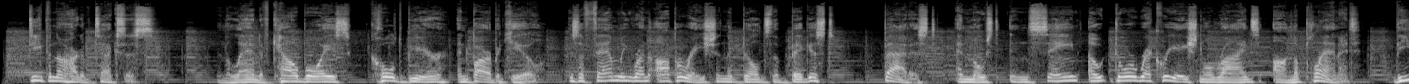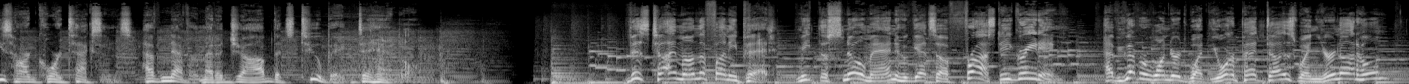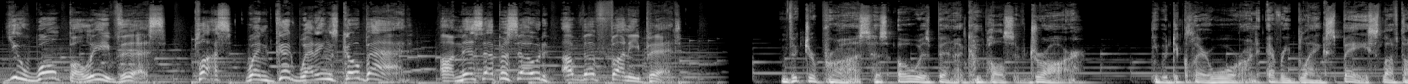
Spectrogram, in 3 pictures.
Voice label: english canadian documentaries, canadian english voice actors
